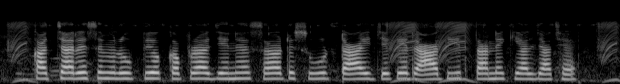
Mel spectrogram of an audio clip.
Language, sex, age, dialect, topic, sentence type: Magahi, female, 18-24, Northeastern/Surjapuri, agriculture, statement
